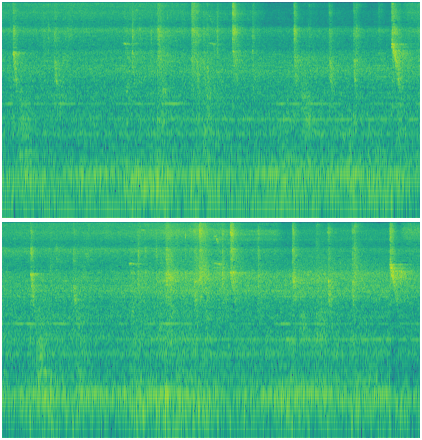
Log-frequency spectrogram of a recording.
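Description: Automatic edge banding machine with its return conveyor running: a steady motor hum, broken by frequent sharp clicks and clacks at irregular intervals, more of them near the end.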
